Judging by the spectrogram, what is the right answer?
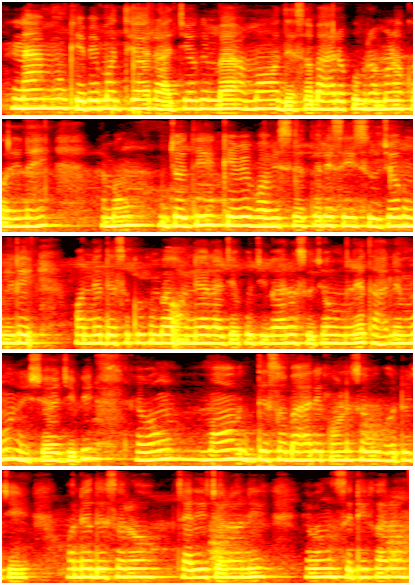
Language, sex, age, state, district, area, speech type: Odia, female, 30-45, Odisha, Subarnapur, urban, spontaneous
